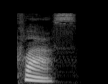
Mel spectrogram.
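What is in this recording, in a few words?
"class", American English, female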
